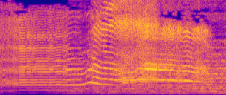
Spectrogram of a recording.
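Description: Cartoon kitten character's long, loud angry wail: one held cry that lifts in pitch and grows louder about a second in.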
